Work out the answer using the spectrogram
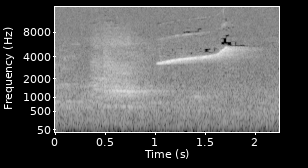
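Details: Singing Oriental magpie-robin recorded in Ubon Ratchathani, Thailand, on 17 July 2021: one long pure whistle climbing gradually then lifting at the end, after a faint lower wash of sound.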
